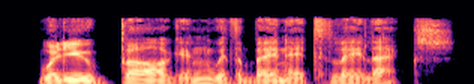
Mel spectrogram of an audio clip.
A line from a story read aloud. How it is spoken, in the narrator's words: The Gola asked, his voice a sharp intrusion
